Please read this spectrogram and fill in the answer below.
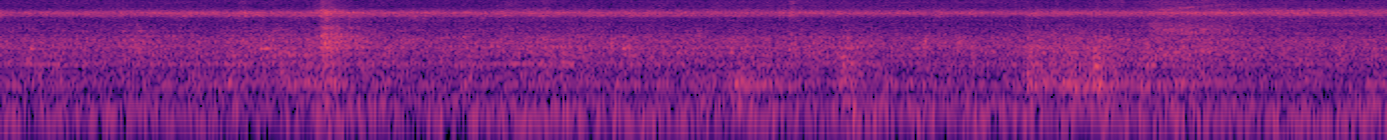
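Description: Distant approaching train: a steady low rumble with a few faint clanks from the wheels on the track.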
